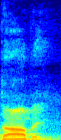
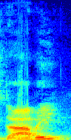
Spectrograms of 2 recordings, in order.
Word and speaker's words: Derby: The Earl of Derby. Yeah, I know. Derby is the American pronunciation, but the correct pronunciation is Derby.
